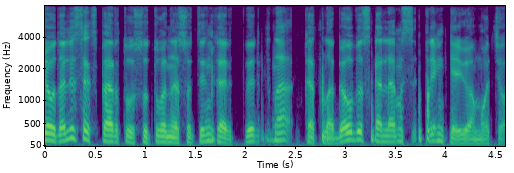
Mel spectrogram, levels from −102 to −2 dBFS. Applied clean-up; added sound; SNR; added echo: neural diffusion model UNIVERSE++.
